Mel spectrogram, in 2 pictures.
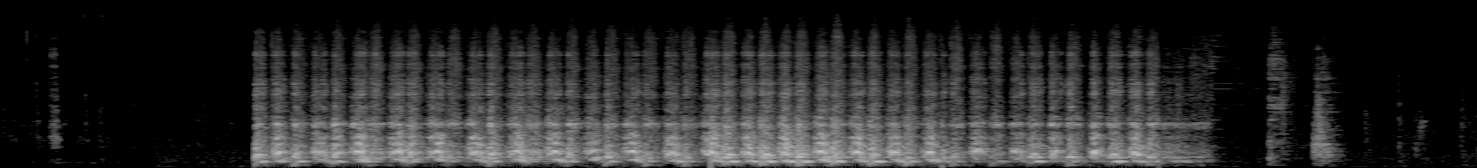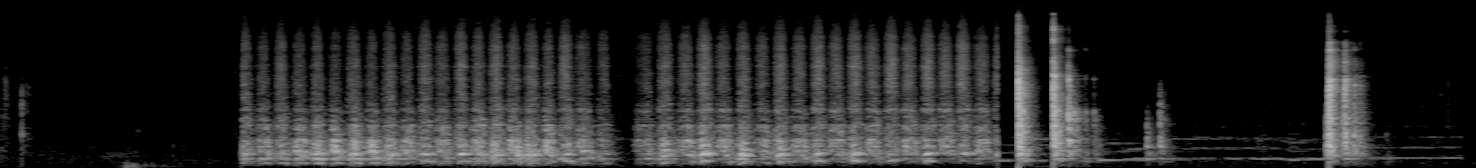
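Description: Japanese hand saw cutting hardwood in two long spells of fast, even strokes, with a few sharp wooden knocks near the end.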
